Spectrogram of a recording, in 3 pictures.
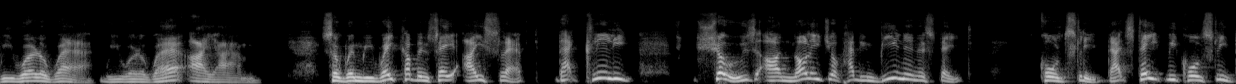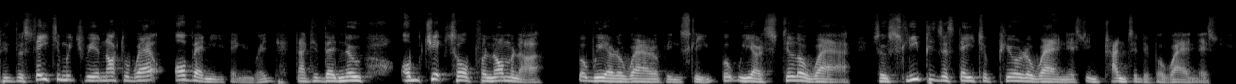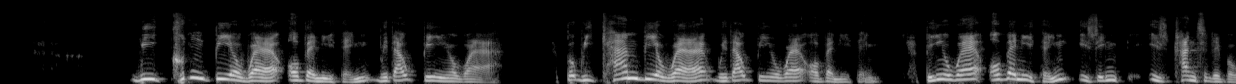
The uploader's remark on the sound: In a Zoom meeting with the Ramana Maharshi Foundation UK on 14th October 2023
